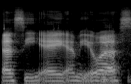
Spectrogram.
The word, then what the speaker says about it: Seamus: You spelled shame us as shame, the word shame, and then us as in plural, and it took me a second, because I'm used to seeing how it's spelled, like Seamus.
